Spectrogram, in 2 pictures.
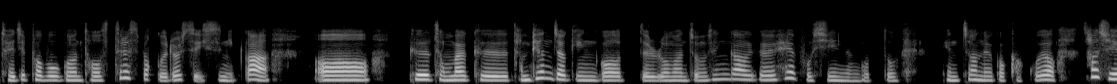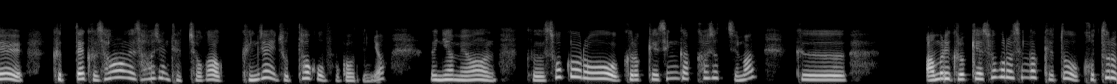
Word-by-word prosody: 되짚어보건 195 -1 -1
더 185 0 -2
스트레스받고 230 - -4
이럴 200 +4 -1
수 - - -7
있으니까 190 +1 +1 0.4
어 200 0 +6 0.4
그 225 -1 +6
정말 200 0 +2
그 190 -2 +2
단편적인 210 -4 0
것들로만 185 0 -1
좀 185 +1 -4
생각을 220 -2 -1
해보시는 185 - -4
것도 170 +1 -9 0.4
괜찮을 195 0 -2
것 180 -1 -6
같고요. 195 +6 -1 0.3
사실 255 - +3 0.3
'그때 235 +2 +2
그 210 -5 -3
상황에서 275 0 0
하신 280 0 -3
대처가 200 +1 0 0.2
굉장히 255 +8 0
좋다.'고 225 +3 -1
보거든요. 175 - -5 0.4
왜냐면 210 -2 +2 0.3
그 185 -1 -2
속으로 285 - +3
그렇게 220 +1 -1
생각하셨지만 275 -2 -4 0.4
그 210 -2 +3 0.8
아무리 250 +8 +6
그렇게 255 0 +1
속으로 325 +5 0
생각해도 285 -7 -3
겉으로 295 - -1
210 Hz, 285 characters per minute, -22 LUFS, 190-255 Hz, 0.8 s, 어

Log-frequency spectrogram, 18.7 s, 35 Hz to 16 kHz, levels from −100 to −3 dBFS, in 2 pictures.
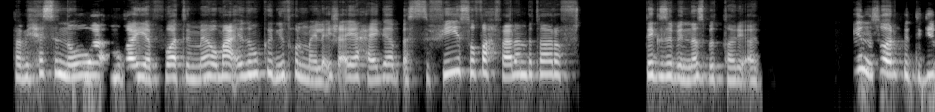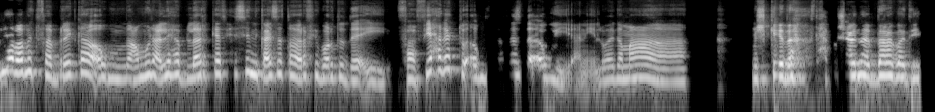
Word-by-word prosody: فبيحس 230 +6 -1
إنه 265 -5 +4
هو 260 +2 +2 0.2
مُغيّب 220 -1 +4
في 230 +2 -5
وقتٍ 235 0 +3
ما، 225 +3 -1
ومع 240 -1 +3
إنه 260 +3 +1
ممكن 280 -2 -2
يدخل 260 +2 -3
ما 200 - -5
يلاقيش 225 +6 -4
أي 235 0 +1
حاجة، 230 +1 -3
بس - - -8
في 280 +9 0
صفح 300 -1 -1
فعلًا 270 +1 +2
بتعرف 275 0 -3 0.7
تجذب 250 -2 0
الناس 220 +2 -1
بالطريقة 210 -3 -6
دى. 190 - -13 0.9
في 350 -5 +1
صور 285 0 +4
بتجيبيها 270 +4 +1
بقى 300 -1 +7
متفبركة 270 -2 -1
أو 220 - +4
معمول 220 +3 -2
عليها 275 +1 +2
blur 240 +1 0
كده 285 +2 0
تحسّي 285 +2 -6
إنِك 275 -5 +2
عايزة 260 +6 +3
تعرفي 255 -1 -1
برضه 220 +1 -4
ده 200 -2 -5
إيه، 175 -3 -7
ففي 215 +9 0
حاجات 365 +1 0
تبقى 225 - -1
مستفزة 265 +7 -7
أوي، 205 -6 -8
يعني - - -14
اللي 195 - -13
هو - - -5
يا - - -6
جماعة 210 -4 -2 0.7
مش 210 0 -1
كده 245 -2 +5
ما 240 - +2
تضحكوش - - -10
علينا 260 +1 +6
للدرجة 255 0 +4
دي. 220 -1 -5
245 Hz, 185 wpm, -22 LUFS, 220-275 Hz, 0.9 s, بقى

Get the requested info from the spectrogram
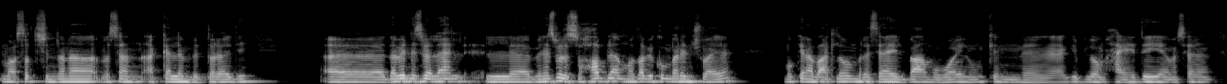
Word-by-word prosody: ما 130 - -2
اقصدتش 130 +2 -3
إن 120 0 0
أنا 125 0 +4
مثلًا 125 0 -2
اتكلّم 125 +2 +3
بالطريقة 115 +1 -1
دي، 130 +2 -3 0.7
آآ 115 -1 0
ده 130 +3 +2
بالنسبة 135 0 +5
للأهل 135 0 -1
ال 120 -1 +2
بالنسبة 135 +5 +2
للصحاب 135 +1 +1
لأ 145 - +3
الموضوع 135 0 0
بيكون 130 +1 -1
مَرن 130 -1 +3
شوية، 130 +3 -3 0.5
ممكن 125 +2 -2
ابعت 120 -1 +1
لهم 130 -1 +1
رسايل 125 0 +1
بقى 120 +1 +1
على 115 - 0
الموبايل 115 +1 -3
وممكن 115 -2 -7 0.3
أجيب 105 +2 -8
لهم 115 -1 -3
حا 115 -1 -4
هدية 120 +1 0
مثلًا، 115 0 -7
125 Hz, 160 wpm, -22 LUFS, 115-130 Hz, 0.7 s, بالنسبة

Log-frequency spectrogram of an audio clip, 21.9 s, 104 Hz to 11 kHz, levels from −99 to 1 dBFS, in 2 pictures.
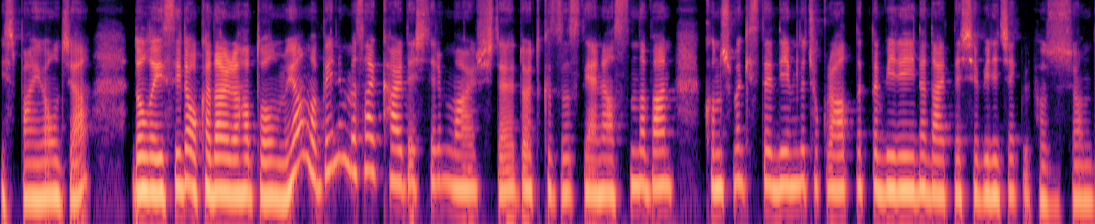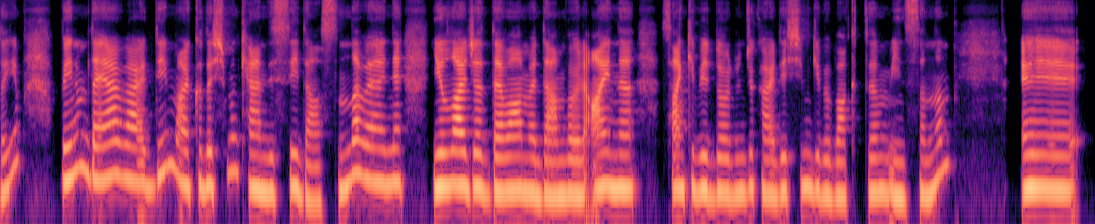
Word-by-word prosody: İspanyolca. 185 +3 0 0.5
Dolayısıyla 210 +2 +5
o 215 - +1
kadar 210 -1 +6
rahat 200 0 +2
olmuyor 190 - +3
ama 290 - -2
benim 370 +5 -4
mesela 315 0 -1
kardeşlerim 245 -3 -3
var, 225 0 +1
işte, 220 0 -3
4 220 -1 -2
kızız. 205 -1 -6
Yani 205 -1 +1
aslında 225 +3 -2
ben 235 0 +1 0.3
konuşmak 225 +2 -1
istediğimde 235 0 -1
çok 230 0 -9
rahatlıkla 220 0 -2
biriyle 215 -1 +3
dertleşebilecek 200 0 -1
bir - - -9
pozisyondayım. 180 - -6 0.4
Benim 300 +5 +1
değer 275 +2 +3
verdiğim 265 +6 -1
arkadaşımın 235 +4 -1
kendisiydi 215 -4 0
aslında 220 - -2
ve, 265 - +1
hani, 250 0 0 0.3
yıllarca 230 -2 +4
devam 210 0 +3
eden, 195 -1 +1
böyle, 195 -1 +1
aynı, 230 -1 +3 0.4
sanki 215 0 -1
bir 210 -2 +1
4'üncü 205 +1 -2
kardeşim 210 +2 -2
gibi 195 -3 -3
baktığım 205 +2 -3
insanın, 200 - -2 0.7
eee, 220 +1 +3
215 Hz, 125 wpm, -20 LUFS, 200-235 Hz, 0.7 s, kadar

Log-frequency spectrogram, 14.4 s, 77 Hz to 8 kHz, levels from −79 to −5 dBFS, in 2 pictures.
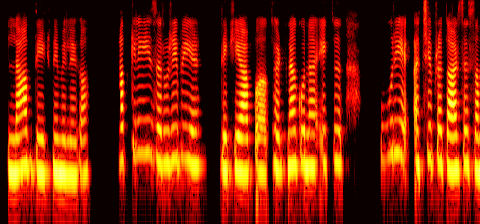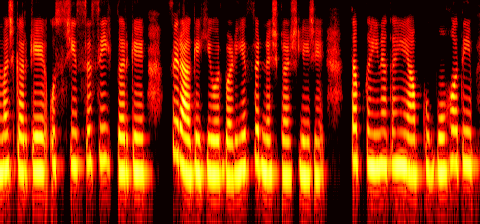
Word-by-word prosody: लाभ 235 +3 +4
देखने 225 +1 0
मिलेगा। 215 0 -2 0.5
आपके 290 +5 -3
लिए 335 0 -7
ये 335 - -6
ज़रूरी 275 -1 -2
भी 290 0 -6
है 260 -1 +1 0.4
देखिए 235 0 +1
आप 225 0 +4 0.3
घटना 250 +2 +1
को 270 +1 -2
ना 250 -1 +2
एक 270 +1 -6 0.6
पूरे 330 +2 -5 0.2
अच्छे 270 +2 -1
प्रकार 255 -4 +4
से 265 +3 -3
समझ 240 -1 +1
करके 235 0 +2
उस 255 0 -6
चीज़ 260 -1 -3
से 270 - -2
सीख 280 0 -5
करके 230 0 +2 0.4
फिर 320 -4 +2
आगे 230 -1 +6
की 225 +1 -1
ओर 220 0 +4
बढ़िए 220 +2 +1
फिर 270 -2 0
निष्कर्ष 220 -1 -1
लीजिए। 215 0 -1 0.4
तब 280 0 +3
कहीं 250 -2 +3
न 255 0 +2
कहीं 260 -1 +3
आपको 225 +1 -1
बहुत 255 +4 0
ही 265 -1 +1
245 Hz, 170 wpm, -23 LUFS, 225-270 Hz, 0.6 s, आगे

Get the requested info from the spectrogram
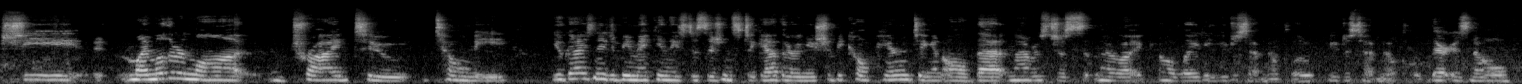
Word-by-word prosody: she 210 -1 +1
eh, - - -8 0.2
my 225 +1 +6
mother-in-law 235 -7 +4 0.5
tried 195 -2 +2
to 170 -5 0 0.2
tell 205 -5 -1
me, 85 - -5 0.4
"You 225 0 0
guys 260 +1 0
need 250 -4 +3
to 215 - -1
be 210 +1 +4
making 200 +1 +2
these 190 -2 -1
decisions 190 +2 +1
together, 190 0 -1
and 175 0 -1
you 175 - -2
should 190 +2 +1
be 210 - -4
co-parenting 205 -1 -2
and 180 - -7
all 170 -2 -3
that," 175 -1 +4
and 190 - 0
I 190 0 +1
was 190 +1 -2
just 175 -2 +2
sitting 215 - -5
there 180 -2 -2
like, 170 0 -3
"Oh, 185 -2 -4
lady, 170 +1 -5
you 175 - -13
just 210 +2 -2
have - - -11
no - - -11
clue. 425 -1 -6
You 180 -3 -13
just 175 +1 -2
have - - -10
no - - -10
clue. 435 - -16
There 185 - +2
is 170 +1 -2
no" 85 - -4
195 Hz, 185 wpm, -22 LUFS, 180-215 Hz, 0.5 s, my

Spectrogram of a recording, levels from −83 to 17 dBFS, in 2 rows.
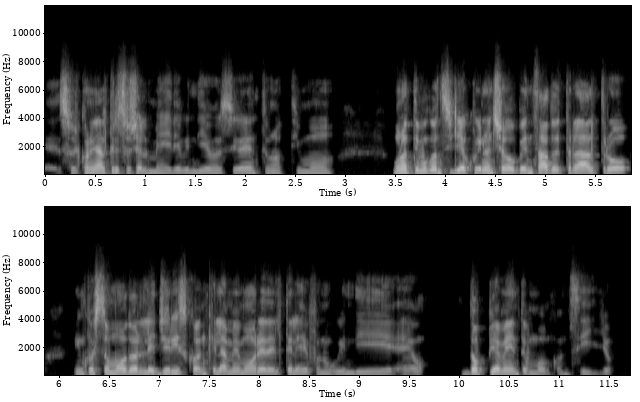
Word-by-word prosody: so - - 0
con 135 - -2
gli - - +1
altri 140 0 +2
social 130 -2 0
media. 110 0 -8
Quindi 115 -3 -9
è 110 0 -7
sicuramente 130 +5 -5
un 120 - -8
ottimo 115 -1 -11 0.6
un - - +4
ottimo 190 -4 +3
consiglio 180 -3 +4
a - - -8
cui 220 +4 0
non 175 -3 +3
c'avevo 140 -5 +5
pensato, 165 -1 +3
e 130 - -2
tra 155 -1 -2
l'altro 150 -4 +3 0.3
in 140 - -6
questo 155 0 +1
modo 145 -1 +2
alleggerisco 140 +1 0
anche 145 +1 -4
la 130 - +2
memoria 130 0 0
del 120 0 -3
telefono, 115 -2 -6
quindi 110 -1 -9
è 115 - -13 0.5
doppiamente 145 -3 +1
un 120 - -10
buon 115 -1 -8
consiglio. 110 -6 -15
135 Hz, 190 wpm, -22 LUFS, 115-155 Hz, 0.6 s, c'avevo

